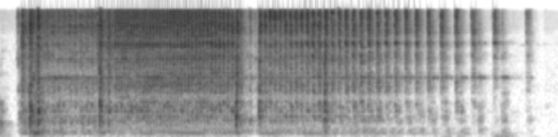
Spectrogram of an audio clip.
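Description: Tabletop prize wheel spinning, its rim pegs clicking past the pointer: a fast rattle at first that slows steadily into separate clicks and stops near the end as the wheel winds down.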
